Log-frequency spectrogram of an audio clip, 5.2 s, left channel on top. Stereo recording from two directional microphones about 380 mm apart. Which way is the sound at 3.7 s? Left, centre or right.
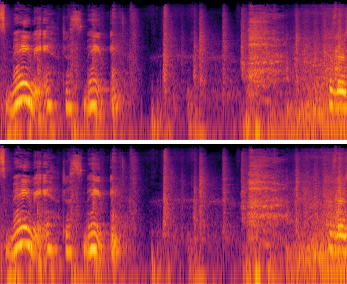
Centre.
